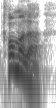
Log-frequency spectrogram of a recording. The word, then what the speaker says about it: Kamala: And I have to say that your last guest, I find it extraordinary that Kamala, and that's how you pronounce her name, she spent an absolute fortune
